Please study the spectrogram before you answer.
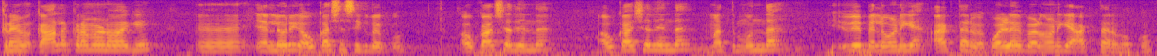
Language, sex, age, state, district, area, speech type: Kannada, male, 30-45, Karnataka, Bidar, urban, spontaneous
